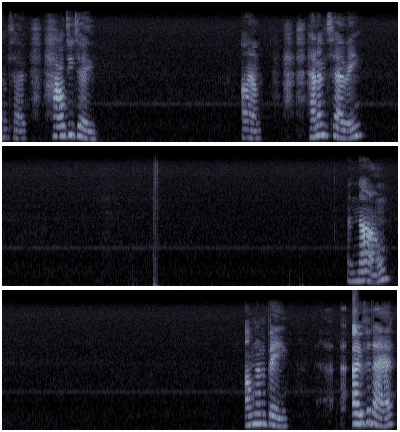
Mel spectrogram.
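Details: Stuttering (stammer) in a woman who stammers and is working on controlling it; her speech is slow and broken into short phrases with long pauses.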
